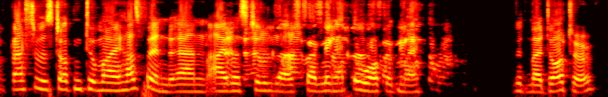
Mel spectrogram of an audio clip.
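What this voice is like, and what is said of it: Noticeable accent. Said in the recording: “if we get past my accent”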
